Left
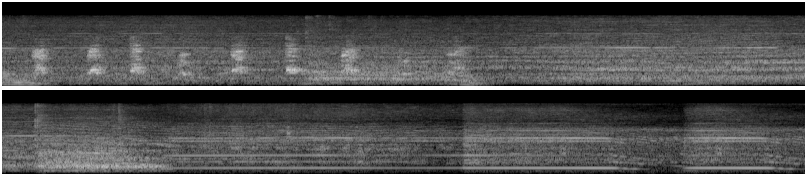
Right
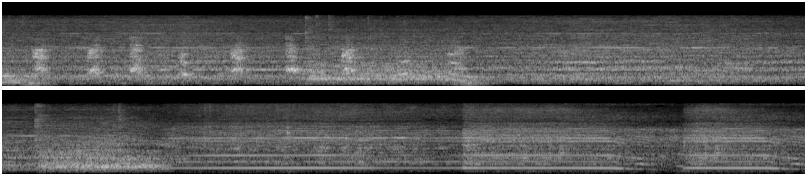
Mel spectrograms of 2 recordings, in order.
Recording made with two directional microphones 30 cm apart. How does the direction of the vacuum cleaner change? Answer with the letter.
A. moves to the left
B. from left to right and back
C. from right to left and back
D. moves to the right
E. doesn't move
C.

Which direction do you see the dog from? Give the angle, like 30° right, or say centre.
centre.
